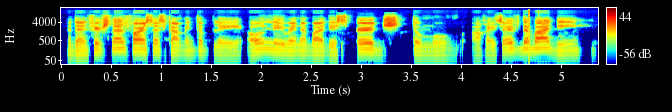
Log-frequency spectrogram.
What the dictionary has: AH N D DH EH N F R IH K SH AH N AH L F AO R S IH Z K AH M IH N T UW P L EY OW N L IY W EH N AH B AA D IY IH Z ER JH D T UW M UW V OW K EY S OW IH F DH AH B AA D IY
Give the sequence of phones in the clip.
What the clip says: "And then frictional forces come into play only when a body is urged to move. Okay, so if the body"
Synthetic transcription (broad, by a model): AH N D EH N F IH K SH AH N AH L F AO R S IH S K AH M IH N T UW P L EY OW N L IY W EH N AH B AA D IY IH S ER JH T UW M UW V OW K EY S OW IH F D AH B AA D IY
